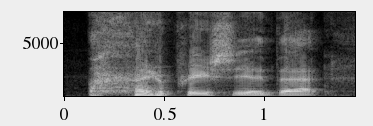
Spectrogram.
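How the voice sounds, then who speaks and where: A man's voice: mid-range voice, fairly even intonation, slow pace, a bit bright. A man hosting a fiction podcast, interviewing guests and narrating stories. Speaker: podcast host and story narrator.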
